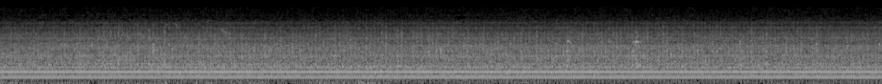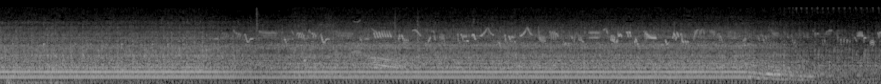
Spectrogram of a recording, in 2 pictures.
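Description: A small motor, probably the tug towing the helicopter, hums steadily on several held tones, then winds down with falling pitch and stops about sixteen seconds in. Faint bird chirps come in during the second half.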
